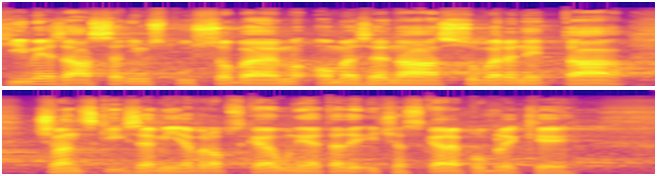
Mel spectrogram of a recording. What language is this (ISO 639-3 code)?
ces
